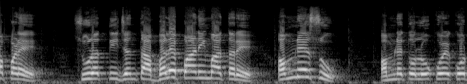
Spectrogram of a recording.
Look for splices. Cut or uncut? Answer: uncut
